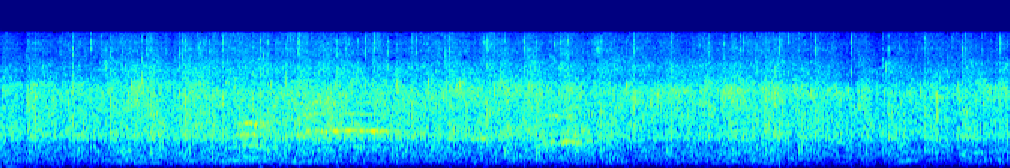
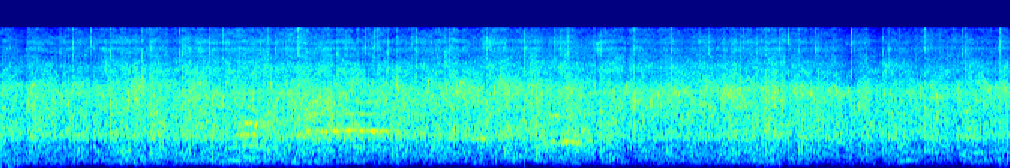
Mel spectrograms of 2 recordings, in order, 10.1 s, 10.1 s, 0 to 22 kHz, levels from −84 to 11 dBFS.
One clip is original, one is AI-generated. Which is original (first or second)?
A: first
